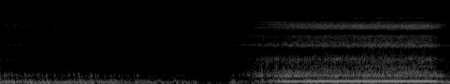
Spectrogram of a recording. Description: 8yr old @kobebearbullmastiff loves to snore all day...everyday!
